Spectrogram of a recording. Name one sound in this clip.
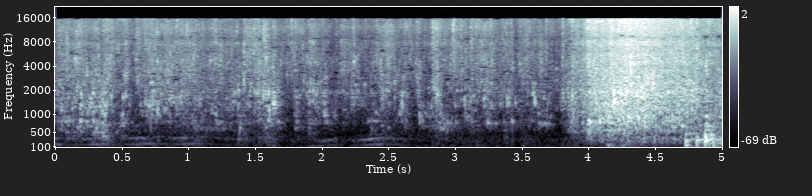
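Hands swish water in a basin.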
